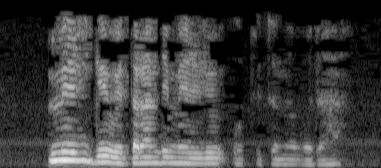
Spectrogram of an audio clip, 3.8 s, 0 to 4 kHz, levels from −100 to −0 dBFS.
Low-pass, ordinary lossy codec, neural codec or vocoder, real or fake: 3.6 kHz; MP3, 16 kbps; none; real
